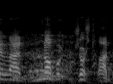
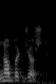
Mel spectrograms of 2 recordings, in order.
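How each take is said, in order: First: "not but just lad" in a broad Yorkshire dad voice; a Yorkshire father grumbling "not but just lad"; Northern dad. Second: "not but just" said quietly in a Northern way; Northern phrase. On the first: Retold or imitated. Northern father scolding his son, broad Yorkshire grumble. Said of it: "dad said". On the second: Shown as a demonstration. A Northerner showing how they say "not but just", quiet and Northern. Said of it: "'cause we say".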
